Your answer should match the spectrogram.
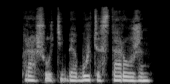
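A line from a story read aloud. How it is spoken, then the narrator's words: Whisper. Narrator (Russian): прошептала она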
